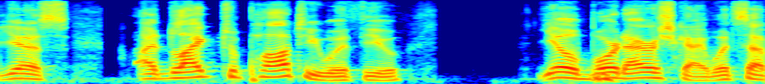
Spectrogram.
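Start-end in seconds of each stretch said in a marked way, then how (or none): 0.0-2.0 put-on jovial Swedish man accent, higher pitch. Retelling a roleplay character's greeting to a party: jovial Swedish accent. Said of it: "this jovial Swedish man".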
